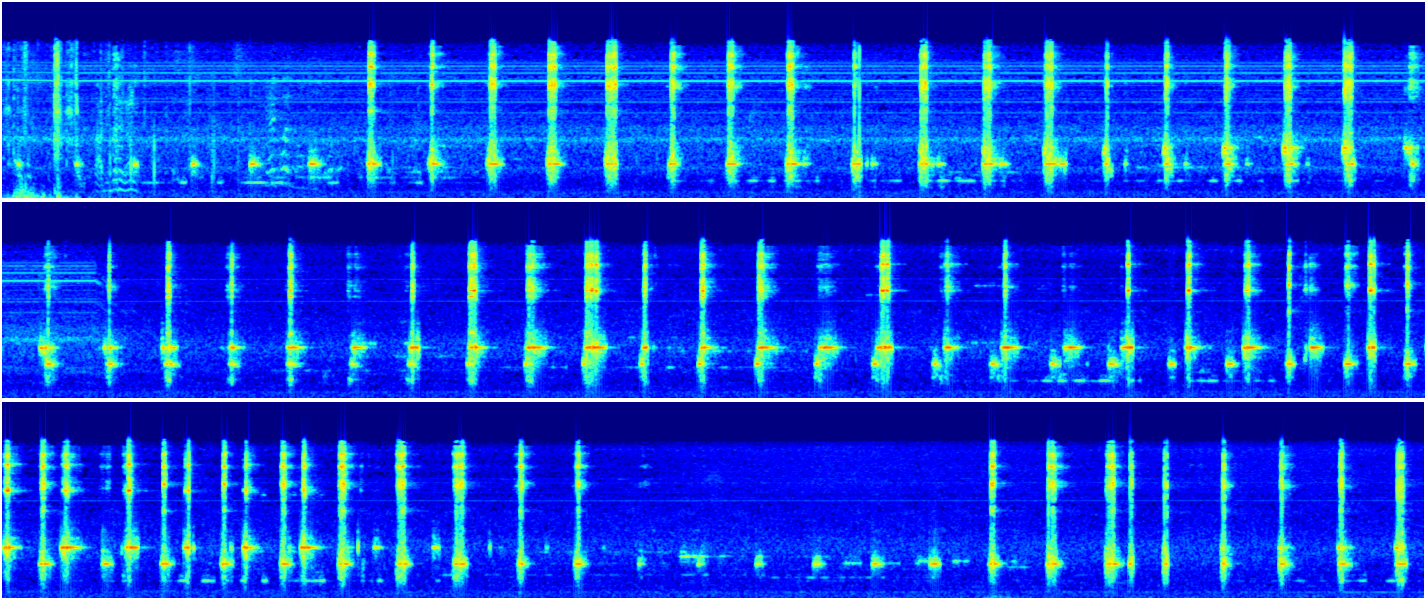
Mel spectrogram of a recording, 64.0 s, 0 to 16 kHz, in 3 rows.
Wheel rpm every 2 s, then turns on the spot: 0, 0, 0, 0, 0, 0, 0, 0, 0, 0, 0, 0, 0, 0, 0, 0, 0, 0, 0, 0, 0, 0, 0, 0, 0, 0, 0, 0, 0, 0, 0, 0.
none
